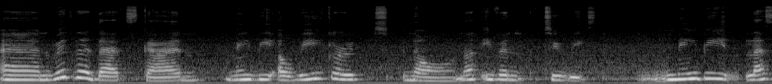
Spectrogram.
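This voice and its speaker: A woman at a very slow pace, with ordinary pitch variation and light background noise. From Philippines. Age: 30s. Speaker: vlogger with Parkinson's disease. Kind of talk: personal testimony; casual vlog chat. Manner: halting, with fillers. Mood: earnest, reflective. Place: home room. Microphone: phone near.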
